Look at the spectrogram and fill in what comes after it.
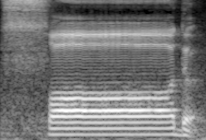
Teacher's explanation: صاد کی ادائیگی کے وقت زبان کو دونوں دانتوں کے درمیان لائیں اور سیٹی کی آواز نکالیں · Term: حرف صاد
